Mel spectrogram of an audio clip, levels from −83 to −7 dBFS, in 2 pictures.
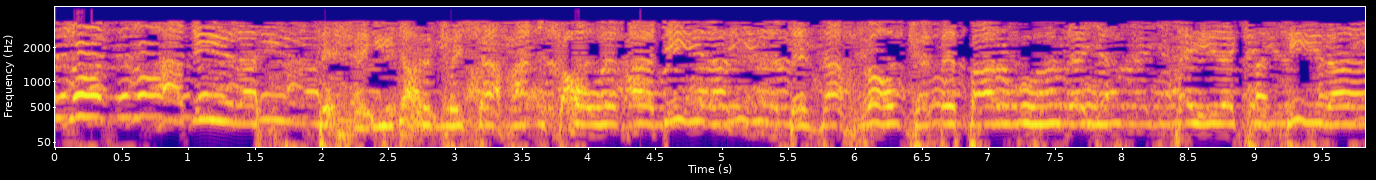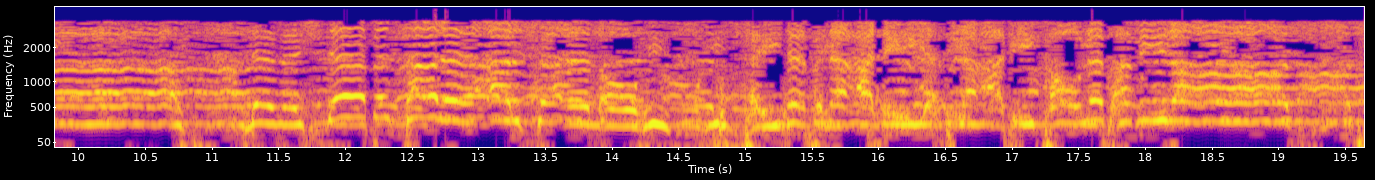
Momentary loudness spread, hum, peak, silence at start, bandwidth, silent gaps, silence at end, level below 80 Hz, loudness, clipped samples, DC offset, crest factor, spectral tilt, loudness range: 5 LU; none; 0 dBFS; 0 s; 4 kHz; none; 0 s; -36 dBFS; -12 LUFS; under 0.1%; under 0.1%; 12 dB; -9 dB/octave; 3 LU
